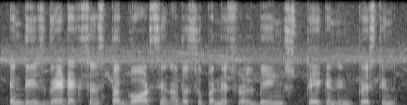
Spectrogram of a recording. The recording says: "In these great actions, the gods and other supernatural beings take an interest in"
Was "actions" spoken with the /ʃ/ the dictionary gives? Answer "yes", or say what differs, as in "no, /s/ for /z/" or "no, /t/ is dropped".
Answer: no, /s/ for /ʃ/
